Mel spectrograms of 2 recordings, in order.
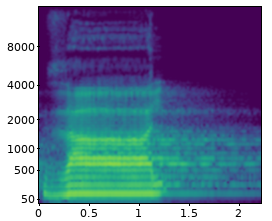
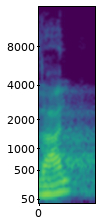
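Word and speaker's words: ذ: Zal just use your tip of your tongue and then connect it to the edges of the two top front teeth. And that's how you can easily pronounce zal. And also remember one thing the sound of zal will be soft. Zal zal. So this is the origin of pronouncing zal.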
